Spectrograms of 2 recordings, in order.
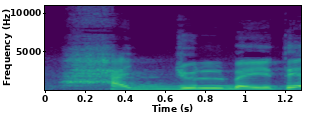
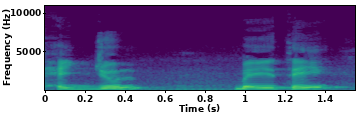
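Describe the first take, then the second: First: The first vowel is an open 'a'. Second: The first vowel is a close 'i'. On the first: The speaker calls it wrong. "bi fathil ha" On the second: The speaker calls it right. "wal kasru arjah"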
